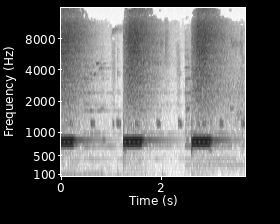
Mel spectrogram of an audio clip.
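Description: A steam engine's whistle in a Thomas & Friends video game toots three times in an even rhythm, each short clear blast ringing with a hissy edge against quiet between.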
